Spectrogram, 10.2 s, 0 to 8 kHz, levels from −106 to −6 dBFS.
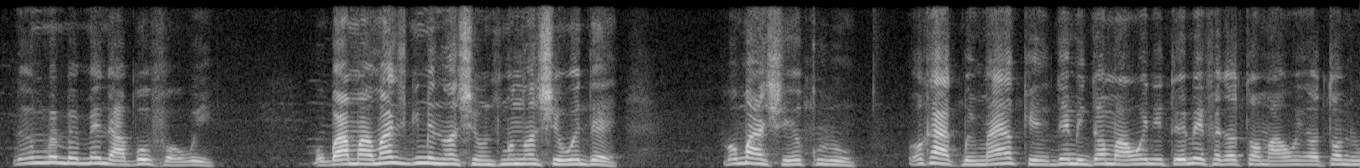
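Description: No technical faults can be heard in this speech.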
